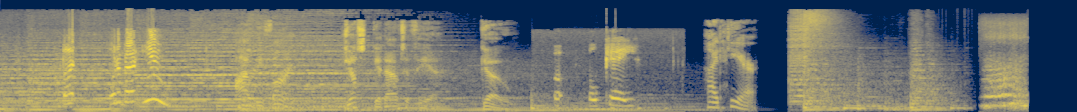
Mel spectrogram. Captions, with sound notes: But... what about you? I'll be fine! Just get out of here. Go! Um, okay... Hide here! (roar)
